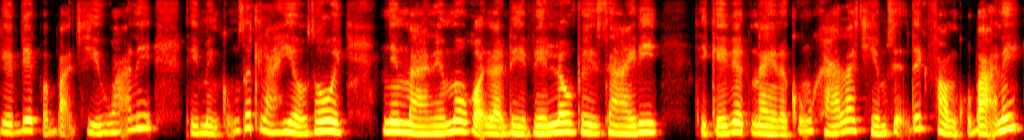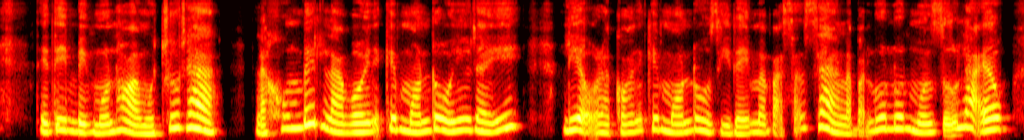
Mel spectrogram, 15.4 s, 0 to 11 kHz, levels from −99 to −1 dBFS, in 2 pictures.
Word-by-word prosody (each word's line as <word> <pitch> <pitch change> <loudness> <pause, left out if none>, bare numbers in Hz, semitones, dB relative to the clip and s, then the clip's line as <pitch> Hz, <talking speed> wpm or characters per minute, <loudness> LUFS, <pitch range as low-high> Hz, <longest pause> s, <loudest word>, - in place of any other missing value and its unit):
cái 205 -2 -2
việc 245 +4 +1
mà - - -8
bạn 215 - -8
trì 195 -5 -5
hoãn 210 +6 -6
ấy, 300 0 -1 0.3
thì 180 - -6
mình 180 -3 -3
cũng 235 +8 -11
rất 305 0 -3
là 240 - -1
hiểu 200 -3 +1
thôi. 230 -1 +5 0.3
Nhưng 220 -1 +5
mà 175 -3 +2
nếu 180 +1 +1
mà, 235 +4 +4
gọi 220 - +2
là, 170 -2 +2
để 170 -1 -1
về 180 -1 +3
lâu 210 +3 +4
về 195 -3 +1
dài 180 -1 -1
đi, 210 0 +3 0.3
thì 190 - -5
cái 175 +1 +1
việc 215 -1 +2
này 180 -2 +1
nó 160 - -2
cũng 235 +5 -5
khá 195 -5 -3
là 245 +2 +1
chiếm 180 -7 -3
diện - - -5
tích 280 +1 -3
phỏng 175 - 0
của - - -9
bạn 180 +3 +2
ấy. 290 +5 +4 0.3
Thế 215 - +1
thì - - +1
mình 205 -4 0
muốn 195 +2 +1
hỏi 225 -6 +3
một 175 0 0
chút 295 +12 0
ha, 285 -7 +7 0.3
là 180 - -1
không 295 +6 -1
biết 390 +1 +3
là 230 -9 +2
với 205 +1 +3
những 225 - -5
cái 270 - +1
món 225 -3 0
đồ 260 -2 +3
như 250 +3 +2
đấy, 250 +9 0 0.3
liệu 260 -1 +3
là 200 -1 -2
có 195 0 -4
những 230 +4 -4
cái 270 +1 -4
món 210 -3 -1
đồ 255 -2 0
gì 200 -3 -7
đấy 170 -1 -2
mà 210 +1 -3
bạn - - -7
sẵn 290 - -10
sàng 300 -6 +1
là 180 - -2
bạn - - -8
luôn 275 +4 -1
luôn 285 0 0
muốn 205 -5 +1
giữ 215 - -2
lại 310 -7 +2
không? 270 +1 +3
215 Hz, 315 wpm, -23 LUFS, 190-255 Hz, 0.3 s, ha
